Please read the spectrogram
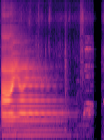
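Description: Cartoon "boing" comedy sound effect: a sudden pitched ring with a brief wobble near the start, fading away over about a second and a half.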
